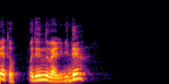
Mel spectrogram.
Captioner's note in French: silence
